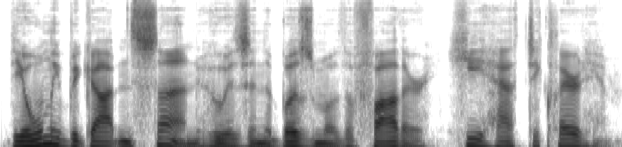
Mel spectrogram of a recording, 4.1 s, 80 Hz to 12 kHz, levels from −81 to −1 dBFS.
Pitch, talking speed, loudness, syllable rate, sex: 105 Hz, 230 wpm, -17 LUFS, 5.9 syllables/s, male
